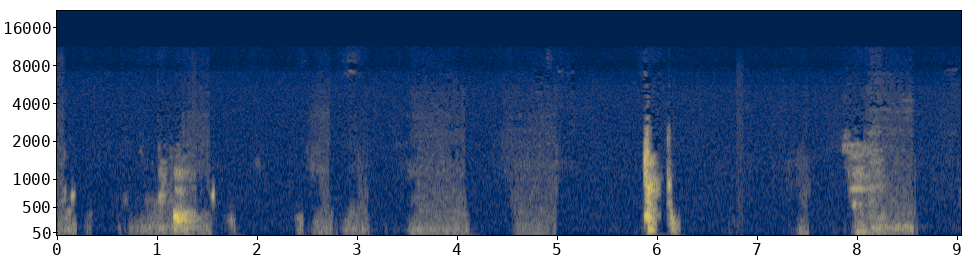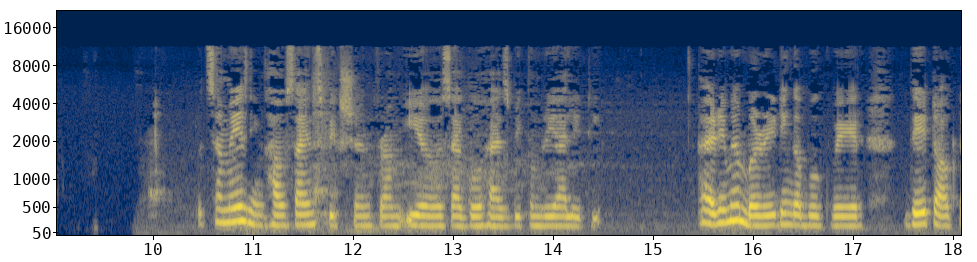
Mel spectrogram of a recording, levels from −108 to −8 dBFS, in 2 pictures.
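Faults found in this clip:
Low-delay AAC compression, throughout: rough, grainy speech with noise between harmonics and a dulled top band. Likely AAC-ELD, whose short frames resolve pitch harmonics poorly, at a rate that fits roughly 32 kbps. Damage plainly audible across the whole clip.

AAC frame loss with concealment, 1.35 to 1.39 s: brief smeared, noisy patch of about 20 ms, consistent with one lost frame. Decoder patched the gap from the last good spectrum, so the gap is smeared rather than silent.

AAC frame loss with concealment, 6.79 to 6.85 s: longer smeared, phasey stretch of about 60 ms, which fits three consecutive lost frames. Concealment repeats and reshapes the previous spectrum across the gap.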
